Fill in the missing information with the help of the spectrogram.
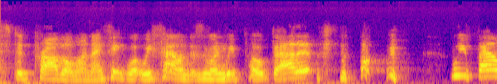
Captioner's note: laughs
